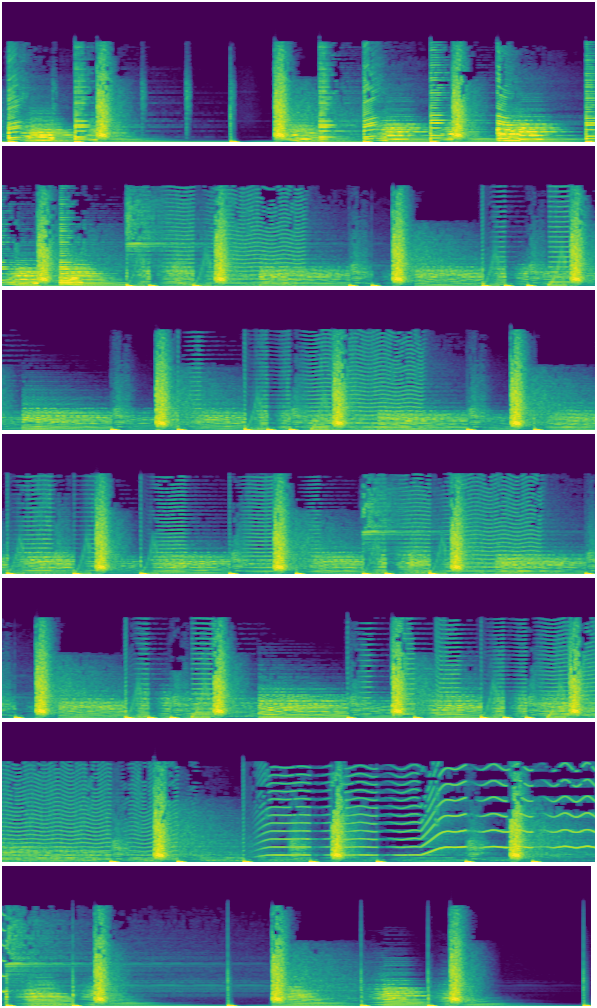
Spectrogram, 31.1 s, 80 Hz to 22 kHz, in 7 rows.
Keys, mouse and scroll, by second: 1.4 alt+scroll up 1, 2.0 c, 3.1 click, 6.8 alt+scroll up 1, 7.4 alt+scroll down 1, 8.3-8.7 alt+scroll down 1, 9.2 ctrl+alt+shift+e, 11.3 alt+scroll up 1, 12.4 click, 13.5 shift+click, 15.2 ctrl+j, 19.7 alt+scroll down 1, 20.4 alt+scroll up 1, 21.0 alt+scroll up 2, 21.9-22.5 scroll down 2, 24.2 v, 25.0-25.4 alt+scroll down 1, 25.4 alt+scroll up 1, 25.9 alt+scroll up 1, 26.5-27.0 alt+scroll down 2, 28.4 click.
